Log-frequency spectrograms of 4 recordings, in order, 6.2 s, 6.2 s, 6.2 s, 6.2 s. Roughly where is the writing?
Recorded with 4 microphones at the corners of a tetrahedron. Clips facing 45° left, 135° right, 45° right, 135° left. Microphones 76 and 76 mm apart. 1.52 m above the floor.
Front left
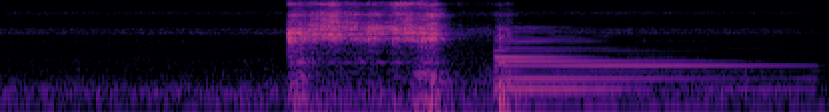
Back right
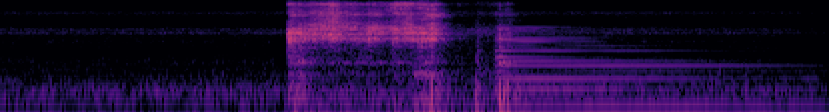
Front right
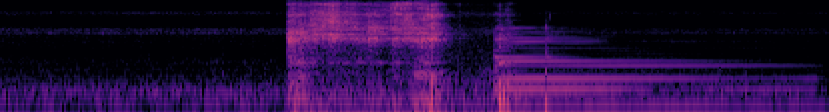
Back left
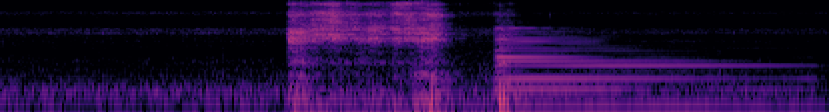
Ahead right.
